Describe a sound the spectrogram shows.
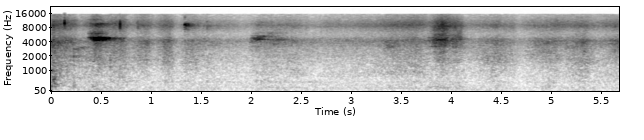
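A felt eraser rubs across a whiteboard.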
